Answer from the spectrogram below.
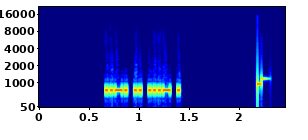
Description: Morse code, heard as a keyed tone, about 51 wpm, 700 Hz. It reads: FIVE
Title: Sentences from Top 400 Words - New Word Drill - 50wpm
